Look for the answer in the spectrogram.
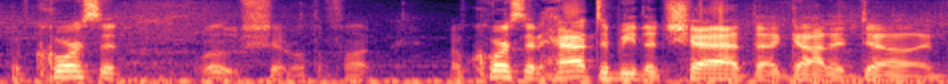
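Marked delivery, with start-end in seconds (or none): none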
